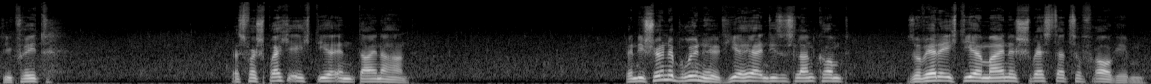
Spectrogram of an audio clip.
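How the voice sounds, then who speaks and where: A man's voice: on the high side, animated, slow pace, pauses often, a little hiss or hum. An actor playing an earnest, noble king in a German radio drama. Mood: solemn, promising. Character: noble king courting a distant queen, earnest. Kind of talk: German radio play acting.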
